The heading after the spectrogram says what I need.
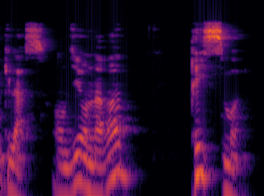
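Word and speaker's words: قسم: On dit en arabe qismun. Alors faites attention, je dis bien qismun, je ne dis pas kismun, je dis qismun. Donc il y a une petite subtilité en termes de prononciation.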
